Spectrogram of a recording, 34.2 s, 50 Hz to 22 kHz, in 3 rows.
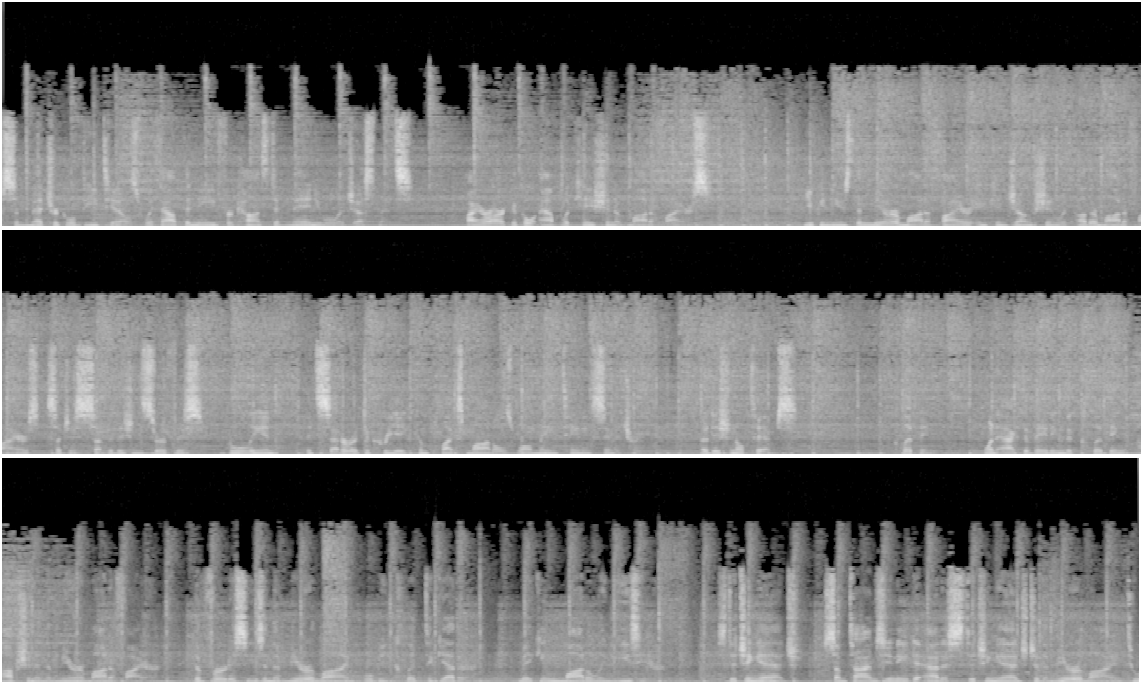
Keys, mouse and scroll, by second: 3.2 KP_1, 3.6-3.9 scroll up 4, 4.1 shift+middle click, 4.6-5.9 scroll up 9, 5.9 Tab, 6.6 shift+middle click, 7.0 a, 8.5 g, 10.9 click, 12.5 g, 15.7 click, 16.8 g, 19.5 click, 20.2 g, 23.3 click, 24.3 g, 26.4-29.9 drag.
